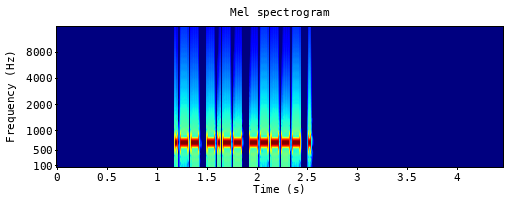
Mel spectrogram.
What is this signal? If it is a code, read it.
Morse code, heard as a keyed tone, about 42 wpm, 700 Hz. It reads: WY0E
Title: USA Call Signs - 4 Characters - Repeated 3x - 45wpm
